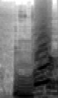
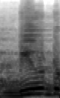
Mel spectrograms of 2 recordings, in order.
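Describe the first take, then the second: First: The vowel is a short 'uh' sound. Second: The vowel is a long 'yoo' sound. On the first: The speaker calls it wrong. "बट मत बोलिएगा" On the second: The speaker calls it right. "ब्यूट बोलिएगा"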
